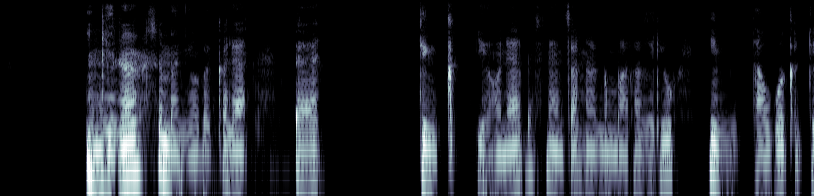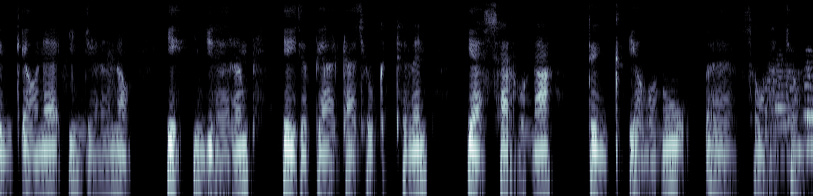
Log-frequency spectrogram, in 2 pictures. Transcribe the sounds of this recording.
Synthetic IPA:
ʔind͡ʒinəɾsɨmːəɲːawbəkʼːələ | b̥ə | d̪̥ɨŋkʼ | jɛho̞nəbəsɨnənsʼənːaɡɨmbat̪ʰazəd̪ew | jɛmːit̪ʰʼːawːɔkʼd̪̥ɨŋkʼjɛho̞nəʔind͡ʒinəɾnəw | jɪhind͡ʒinəɾɨnmjɛit̪jo̞pʼjad̪asewkʰɨ̥t̪ʰːɨβɨn | jɛsərːunːa | d̪̥ɨŋkʼjɛho̞nu | səwnat͡ʃːɛw

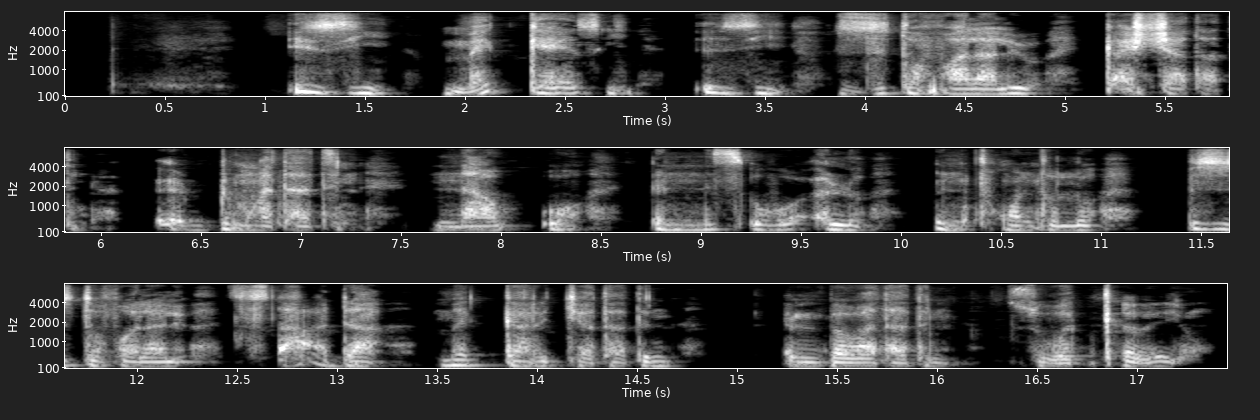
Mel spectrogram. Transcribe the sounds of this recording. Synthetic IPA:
ʔɨzi | mɐɡajɛt͡sʼi | ʔɨzizɨt̪ʰɐfɐlalɐjuɡʼaʃat̪ʰat̪ʰɨn | ʕɨd̪umat̪ʰat̪ʰɨnː | aβoʔɨnːɨt͡sʼɨwʕɨlːo | ɨnt̪ʰɨ̥xont̪ʰɐlːo | b̥ɨzɨt̪ʰɐfɐlalɐjut͡sʼaʔd̪amɐɡaɾɐd͡ʒat̪ʰat̪ʰɨn | ʕɨmbɐβat̪ʰat̪ʰɨn | z̥ɨwɔkʼːɐβɐɨjːu

